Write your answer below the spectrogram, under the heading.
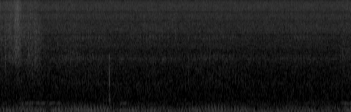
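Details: Pet tabby cat purring indoors: a steady, low, throbbing rumble runs through the whole recording, with a faint brief click early on and no other clear sounds.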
